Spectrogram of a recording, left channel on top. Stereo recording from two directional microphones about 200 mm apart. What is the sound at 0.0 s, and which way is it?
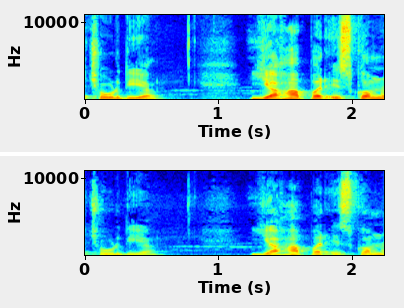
Speech, 40° left (ahead or behind).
